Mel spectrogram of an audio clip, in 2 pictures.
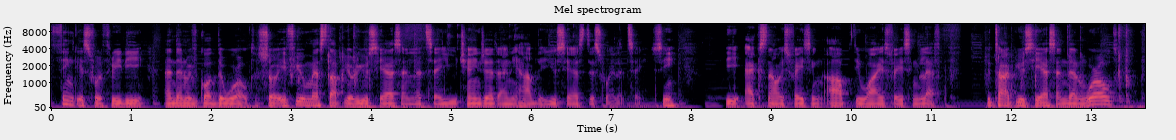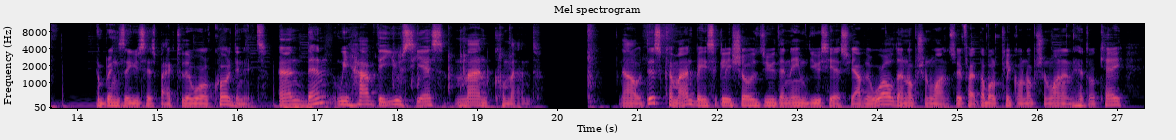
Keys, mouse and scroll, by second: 2.8 Escape, 3.3 typing, 3.6 Return, 4.8 click, 11.5-12.5 typing, 12.0 Return, 13.2 Return, 17.5-19.1 typing, 20.1 Return, 24.8 click, 25.2 double click, 26.2 click.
